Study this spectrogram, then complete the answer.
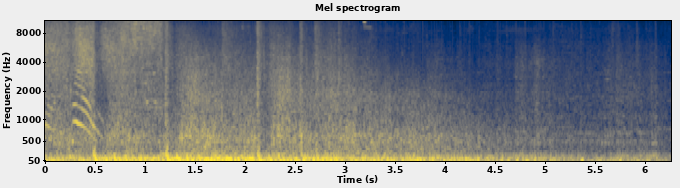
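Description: Acid SRM missiles launch from a mech in a video game, a dense burst of loud booming blasts piled together at close range, then a rumbling roar that slowly fades, with someone speaking faintly underneath.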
